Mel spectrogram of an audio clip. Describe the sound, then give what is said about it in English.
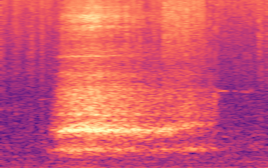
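A single slow, deep breath drawn in through the nose and let out through the mouth: a soft, airy hiss lasting under two seconds, swelling early and then easing off, with no talk. “taking a deep breath in through the nose and out through the mouth.”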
